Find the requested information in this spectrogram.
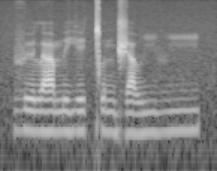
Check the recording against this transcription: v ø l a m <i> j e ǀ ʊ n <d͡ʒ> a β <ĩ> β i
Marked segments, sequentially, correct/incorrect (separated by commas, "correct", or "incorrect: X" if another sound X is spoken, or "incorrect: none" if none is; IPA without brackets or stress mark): incorrect: e, correct, incorrect: i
